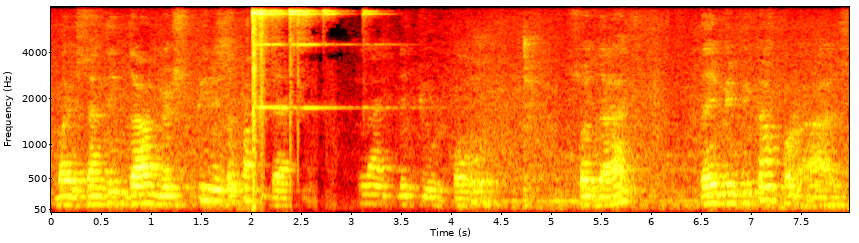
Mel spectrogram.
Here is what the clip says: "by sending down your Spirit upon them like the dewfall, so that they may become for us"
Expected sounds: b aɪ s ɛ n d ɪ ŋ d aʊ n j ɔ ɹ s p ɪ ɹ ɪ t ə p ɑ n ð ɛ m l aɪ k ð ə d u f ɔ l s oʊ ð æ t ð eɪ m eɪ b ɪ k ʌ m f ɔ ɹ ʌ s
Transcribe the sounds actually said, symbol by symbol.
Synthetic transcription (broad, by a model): b aɪ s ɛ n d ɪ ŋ d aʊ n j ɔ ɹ s p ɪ ɹ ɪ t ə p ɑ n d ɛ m l aɪ k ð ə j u p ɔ l s oʊ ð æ t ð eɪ m eɪ b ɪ k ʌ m f ɔ ɹ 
